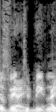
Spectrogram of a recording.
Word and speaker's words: Ventimiglia: Milo Ventimiglia. – I just call him Jess. I don't even call him by his real name. I just call him Jess. – Yeah. Milo Ventimiglia.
